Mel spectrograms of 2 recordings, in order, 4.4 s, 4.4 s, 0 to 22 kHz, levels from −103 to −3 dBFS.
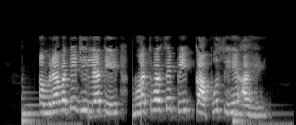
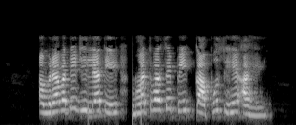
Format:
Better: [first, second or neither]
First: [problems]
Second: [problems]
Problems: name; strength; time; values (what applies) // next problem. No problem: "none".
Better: second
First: background sound (Bowed string instrument); 16 dB below the speech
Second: none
